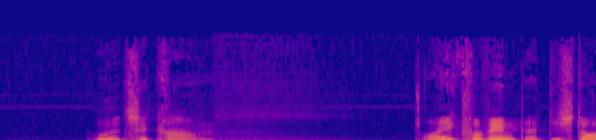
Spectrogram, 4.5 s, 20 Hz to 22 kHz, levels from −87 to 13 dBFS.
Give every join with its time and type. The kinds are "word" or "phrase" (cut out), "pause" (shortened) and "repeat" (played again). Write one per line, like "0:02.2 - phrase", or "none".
none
